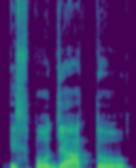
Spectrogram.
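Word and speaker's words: sposato: বিবাহিত এরিতালিয়ান ভাষা হবে স্পোজাত স্পোজ জাত ইতালিয়ান ভাষায় এস এর উচ্চারণ অনেক ক্ষেত্রে জ হয়ে থাকে ইতালিয়ান ভাষায় স্পোজাত বাংলা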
